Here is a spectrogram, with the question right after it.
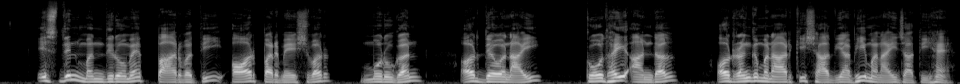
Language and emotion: Urdu, neutral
